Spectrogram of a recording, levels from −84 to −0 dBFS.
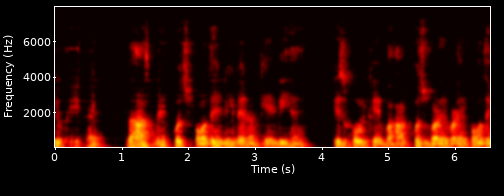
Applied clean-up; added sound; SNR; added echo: neural mask model DeepFilterNet 3.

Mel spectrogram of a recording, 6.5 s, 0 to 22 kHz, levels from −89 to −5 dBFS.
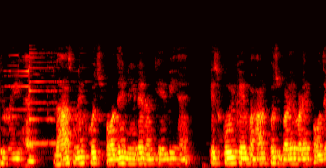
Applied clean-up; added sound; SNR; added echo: classical method WPE with log-MMSE.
